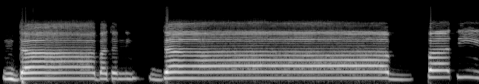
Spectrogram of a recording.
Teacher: مد کے فوراً بعد آپ کو تشدید یعنی شدہ، شد دکھ رہی ہے، تو اس کا مطلب ہے یہ مد لازم ہے. اس کو ہم نے 6 کاؤنٹ لمبا کرنا ہے. تو 6 کاؤنٹ لمبا کرنے کے بعد اس کو آپ نے دیکھنا ہے بعد میں کہ اس کی جو شد ہے وہ بھی اچھے سے پڑھنی ہے.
